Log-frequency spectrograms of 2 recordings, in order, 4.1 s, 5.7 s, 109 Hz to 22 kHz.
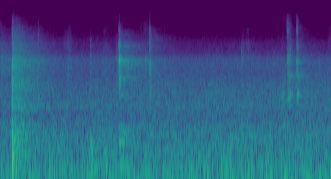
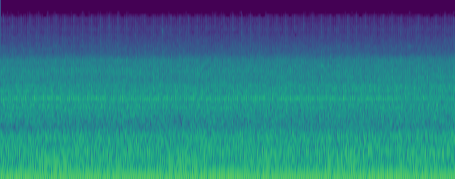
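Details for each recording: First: John Deere 455G crawler loader, battery disconnect on, key turned: sharp relay clicks over a low hum, no cranking; 12 volts reach the starter and it still won't turn with a jump pack, so the starter motor has failed. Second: John Deere 455G crawler diesel, cold start after cleaning the ground on the flywheel housing and wiring around the disconnect switch: steady, even low diesel rumble near three beats a second with no knocks or misfires; normal healthy idle.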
